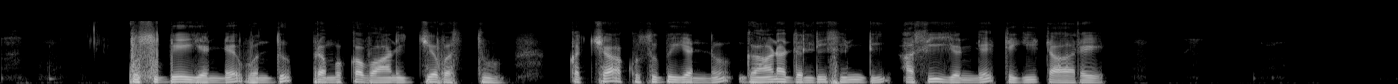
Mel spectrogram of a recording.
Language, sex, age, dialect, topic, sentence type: Kannada, male, 51-55, Mysore Kannada, agriculture, statement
